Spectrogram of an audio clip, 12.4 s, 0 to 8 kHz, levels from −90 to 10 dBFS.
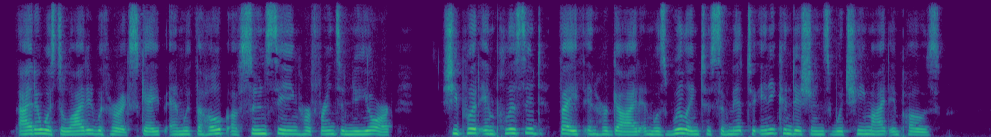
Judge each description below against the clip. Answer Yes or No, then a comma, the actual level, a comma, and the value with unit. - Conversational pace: Yes, average, 180 wpm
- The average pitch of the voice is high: Yes, high, 195 Hz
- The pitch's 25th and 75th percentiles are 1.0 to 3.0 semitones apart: Yes, average, 2.7 semitones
